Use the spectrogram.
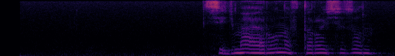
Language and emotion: Russian, neutral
